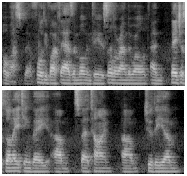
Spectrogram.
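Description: A man speaking as a guest expert in a technical interview, animated, with many fillers and restarts. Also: on the low side, moderate pace, few pauses.

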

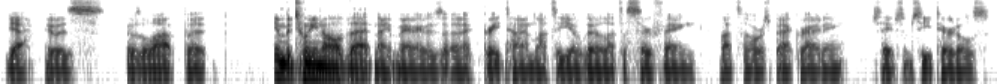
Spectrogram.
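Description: A man with a low voice co-hosts a podcast and tells a rambling story, full of "um" and "uh". The sound is dry and close, with no room echo. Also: little pitch movement, moderate pace, darkish tone. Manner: rambling storytelling with many fillers. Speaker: podcast co-host. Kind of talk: casual podcast chat.

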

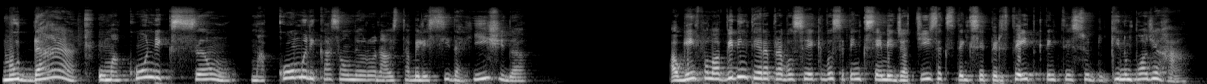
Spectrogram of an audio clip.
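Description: A woman's voice: fairly high pitch, lively intonation, fairly quick, mellow. A woman, a psychologist guest on a podcast interview, explaining things and posing rhetorical questions.

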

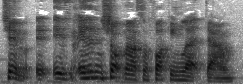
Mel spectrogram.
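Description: A man's voice: on the high side, very animated, moderate pace, soft background music. A man hosting a podcast in casual banter, laughing, swearing and rambling. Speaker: podcast host.

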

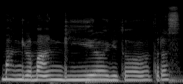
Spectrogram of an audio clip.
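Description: Young woman podcast host, chatty and slangy, mellow tone. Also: mid-range voice, monotone, moderate pace. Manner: slangy, chatty, swears often. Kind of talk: casual storytelling podcast. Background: faint guitar music.

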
